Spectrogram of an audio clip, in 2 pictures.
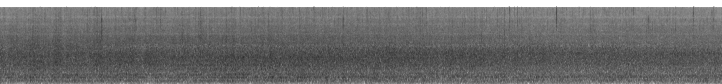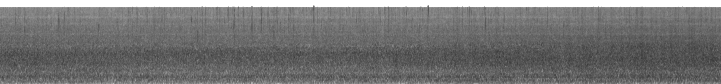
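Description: Steady rain falling on garden foliage and ground, an even, unbroken hiss.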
